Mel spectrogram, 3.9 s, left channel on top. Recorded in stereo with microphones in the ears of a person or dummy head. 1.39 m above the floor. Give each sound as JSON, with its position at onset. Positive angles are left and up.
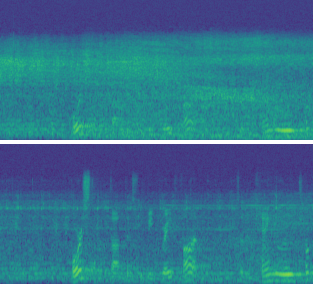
{"t": 0.9, "sound": "a man speaking", "side_deg": -60, "distance_m": 1.3}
